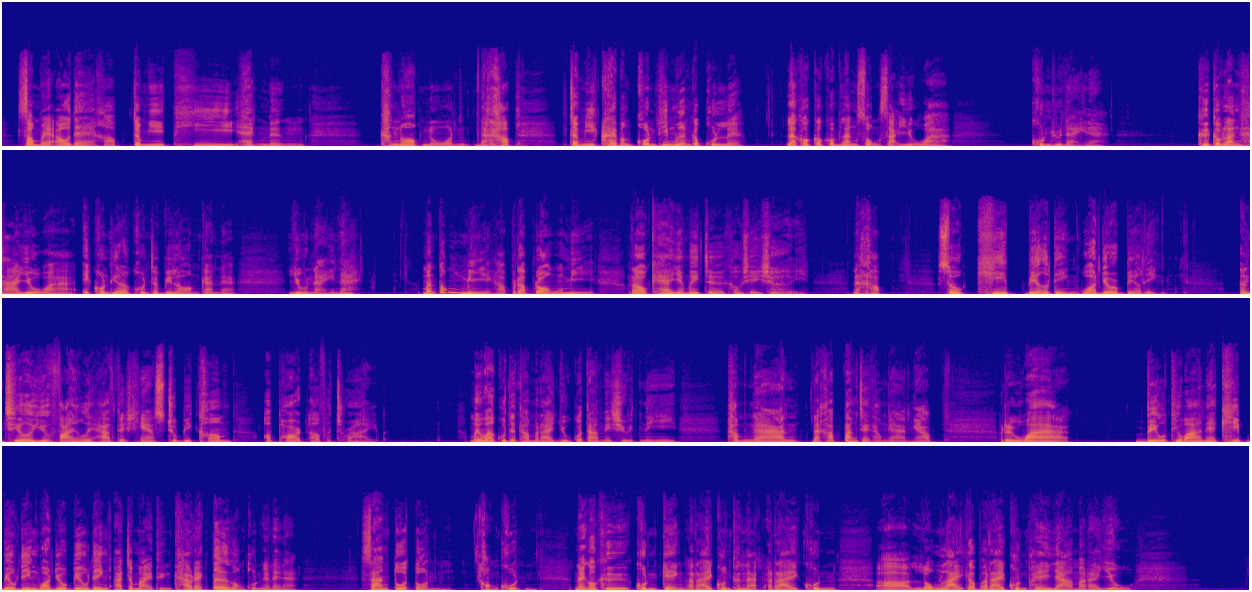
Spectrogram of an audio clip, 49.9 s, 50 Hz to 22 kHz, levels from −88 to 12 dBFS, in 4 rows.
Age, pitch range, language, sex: 20-39, 105-150 Hz, Thai, male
